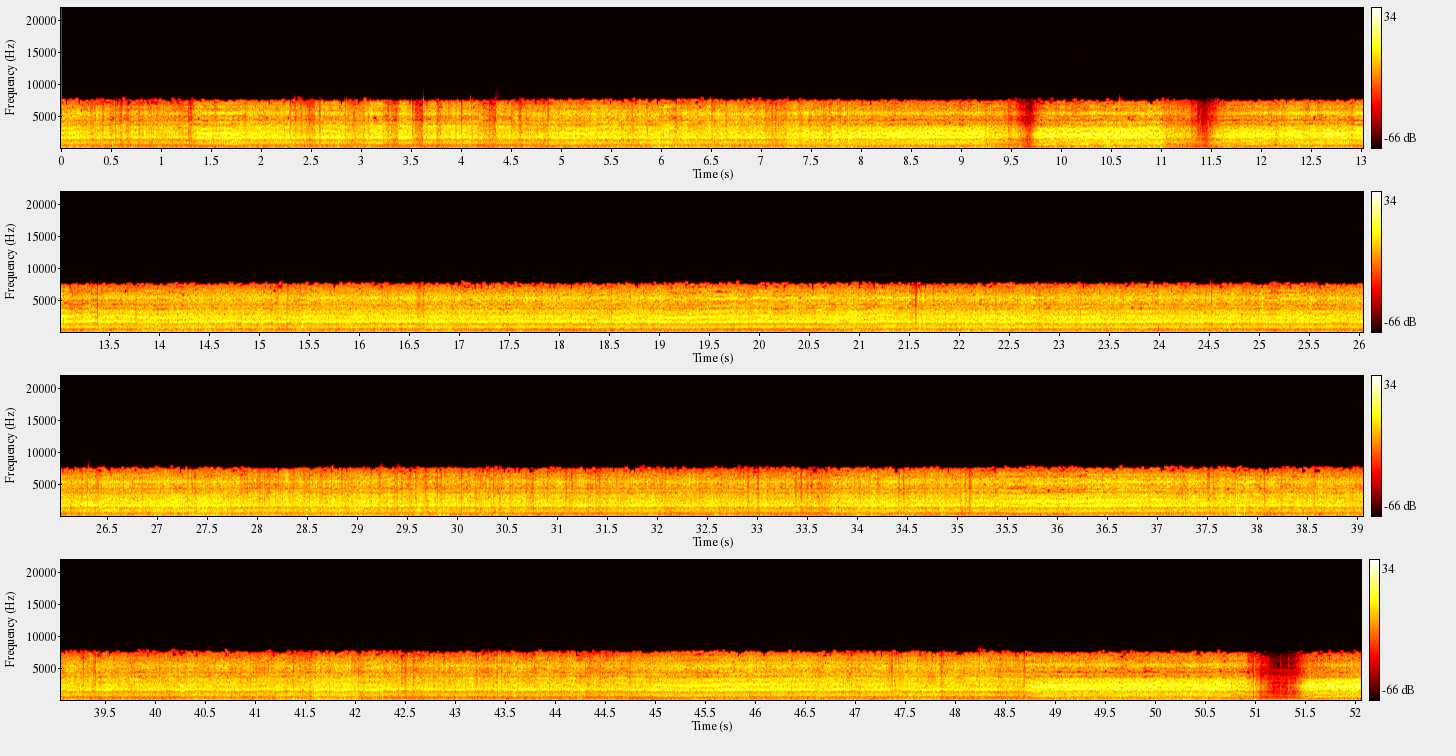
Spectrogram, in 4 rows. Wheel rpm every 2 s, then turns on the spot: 230, 230, 230, 230, 180, 130, 190, 230, 230, 230, 230, 230, 230, 230, 240, 230, 230, 230, 230, 240, 230, 240, 230, 230, 220, 140.
50-52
